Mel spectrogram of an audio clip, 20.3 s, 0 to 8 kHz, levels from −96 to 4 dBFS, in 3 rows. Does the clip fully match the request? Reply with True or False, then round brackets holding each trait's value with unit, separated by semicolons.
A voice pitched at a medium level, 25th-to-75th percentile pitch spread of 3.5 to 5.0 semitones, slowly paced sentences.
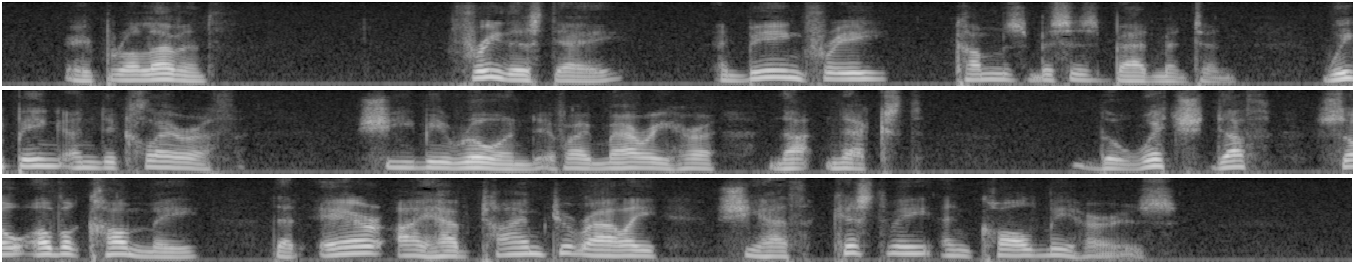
True (155 Hz; 4.6 semitones; 130 wpm)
